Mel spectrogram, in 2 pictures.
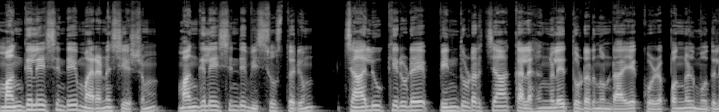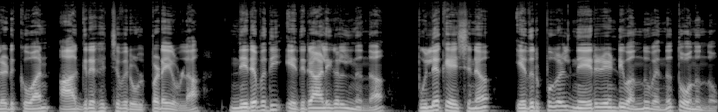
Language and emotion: Malayalam, neutral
